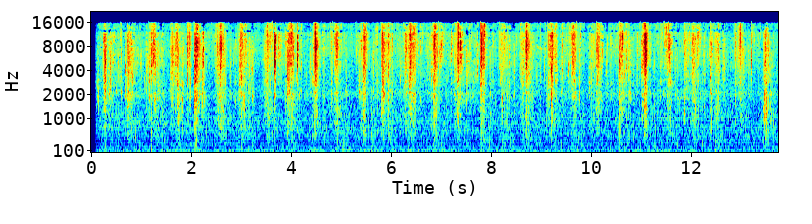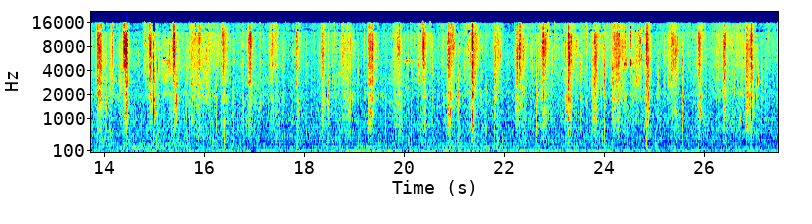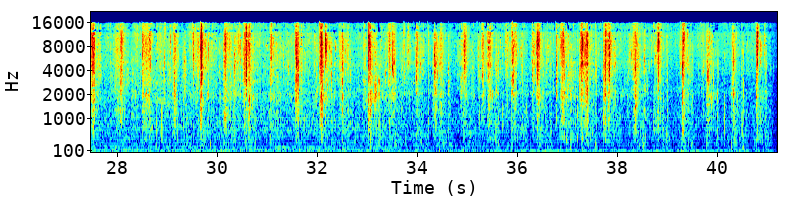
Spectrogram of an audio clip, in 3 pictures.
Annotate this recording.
Footsteps, Muddy, B
Raw audio of footsteps in some squelchy mud.
An example of how you might credit is by putting this in the description/credits:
